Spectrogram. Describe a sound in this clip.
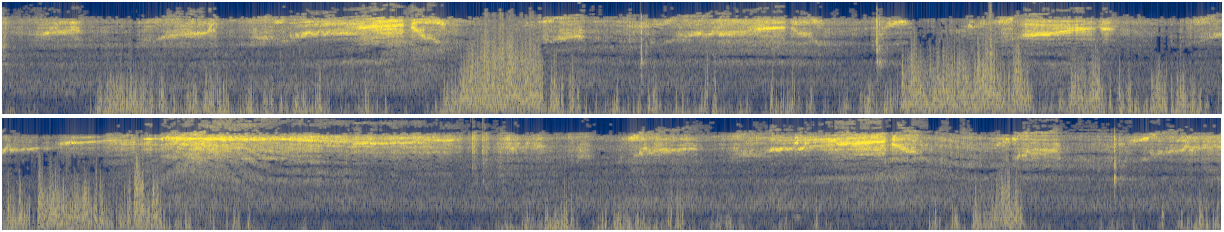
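A small electric model car whines high and shrill as it speeds around a track, rising and falling in pitch.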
